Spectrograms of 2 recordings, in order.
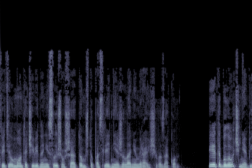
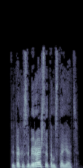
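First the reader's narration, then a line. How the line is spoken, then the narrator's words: Growling official. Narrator (Russian): рыкнул градоначальник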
